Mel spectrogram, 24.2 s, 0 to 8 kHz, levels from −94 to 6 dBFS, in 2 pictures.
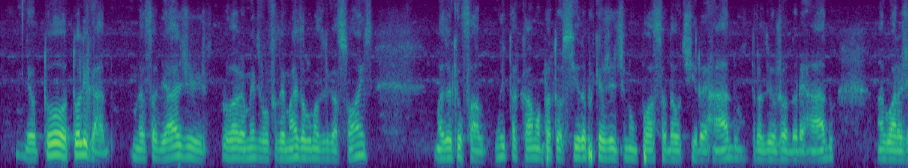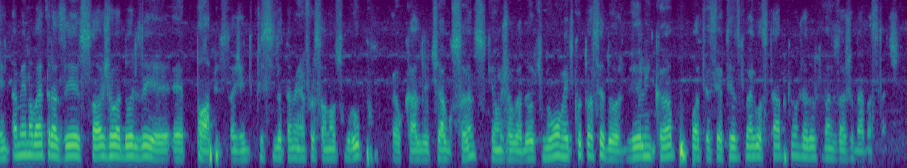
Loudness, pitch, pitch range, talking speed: -26 LUFS, 125 Hz, 115-140 Hz, 225 wpm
